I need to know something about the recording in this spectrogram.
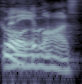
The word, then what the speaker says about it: Menelaws: is it Mena laws am I pronouncing that right that's right that's right yep many laws there's many laws in this country that's why I like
